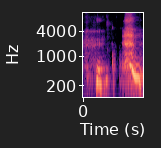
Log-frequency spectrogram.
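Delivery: brief high-pitched laugh; short laugh. Real, not acted. Translator handed a long speech to translate, short laugh.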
